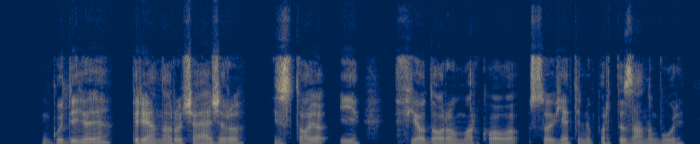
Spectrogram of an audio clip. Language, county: Lithuanian, Klaipėda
